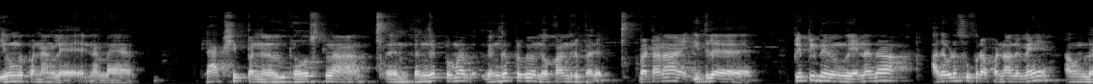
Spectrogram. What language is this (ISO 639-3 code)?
tam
